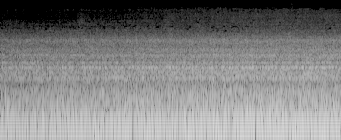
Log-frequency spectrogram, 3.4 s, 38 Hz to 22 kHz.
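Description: A Chevrolet C8 Corvette's rear-mounted engine idles with a steady, loud low rumble and constant hum, unchanging throughout and with no voices.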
